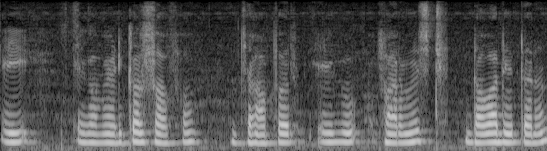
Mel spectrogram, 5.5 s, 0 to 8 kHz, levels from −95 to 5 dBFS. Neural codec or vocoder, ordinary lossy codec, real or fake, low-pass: codec, 16 kHz, 16 kbps, FreqCodec, larger model; none; fake; none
